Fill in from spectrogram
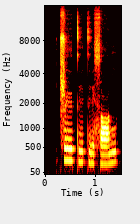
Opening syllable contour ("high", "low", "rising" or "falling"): high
